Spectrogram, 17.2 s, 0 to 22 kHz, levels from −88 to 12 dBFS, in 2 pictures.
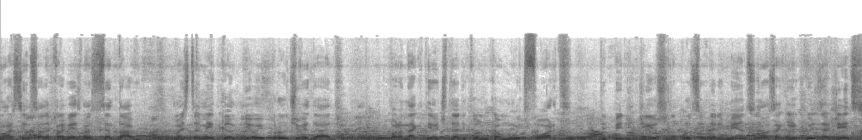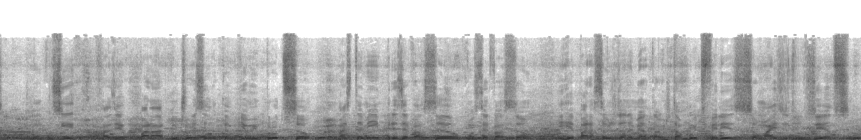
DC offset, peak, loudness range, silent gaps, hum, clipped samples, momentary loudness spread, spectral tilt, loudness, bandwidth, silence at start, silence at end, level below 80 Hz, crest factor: under 0.1%; 0 dBFS; 1 LU; none; none; under 0.1%; 2 LU; -5.5 dB/octave; -16 LUFS; 17 kHz; 0 s; 0 s; -40 dBFS; 14 dB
